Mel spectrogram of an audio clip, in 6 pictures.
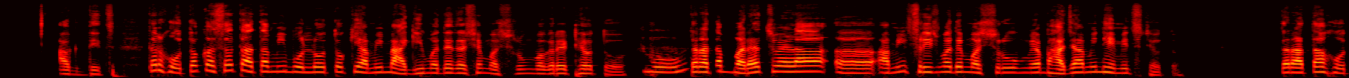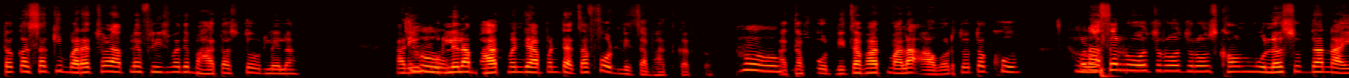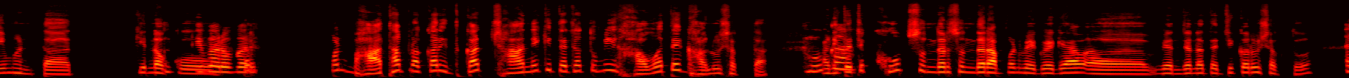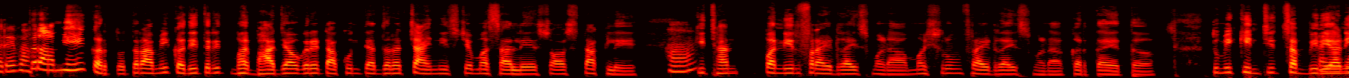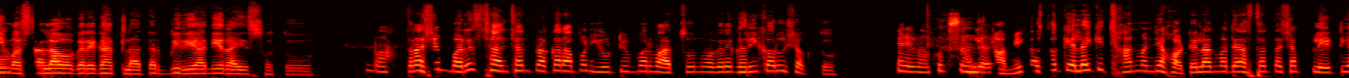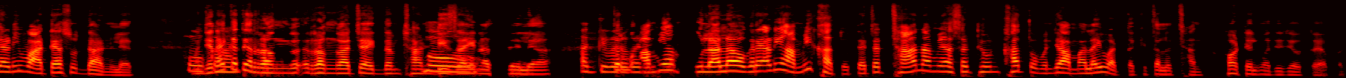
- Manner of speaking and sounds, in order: tapping; other background noise
- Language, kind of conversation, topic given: Marathi, podcast, स्वयंपाक अधिक सर्जनशील करण्यासाठी तुमचे काही नियम आहेत का?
